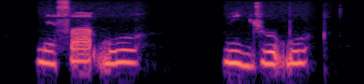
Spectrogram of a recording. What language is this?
Mundang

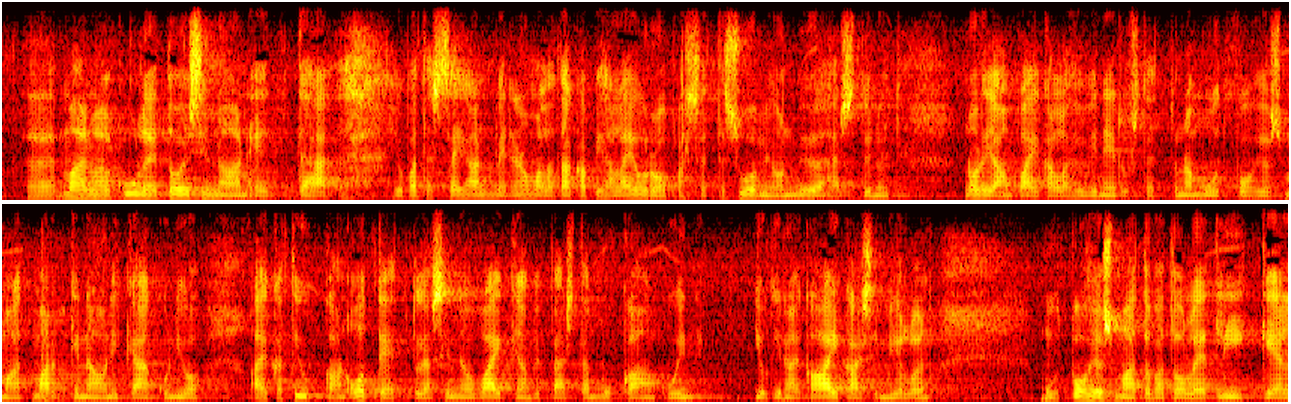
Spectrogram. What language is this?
Finnish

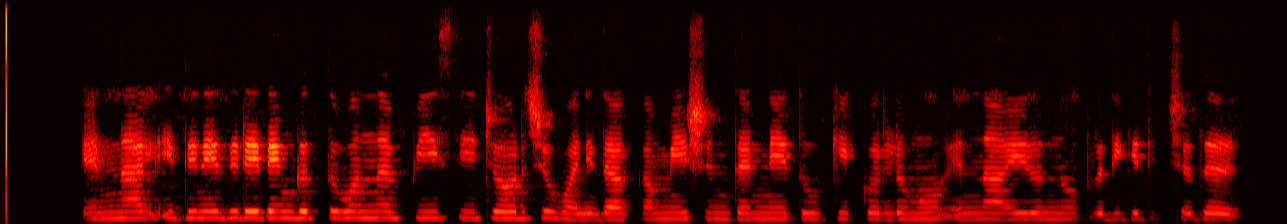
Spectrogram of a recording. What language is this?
Malayalam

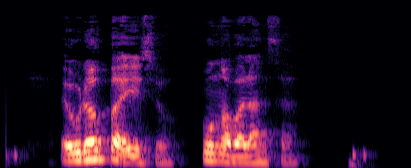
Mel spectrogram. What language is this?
Galician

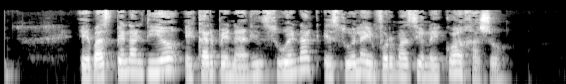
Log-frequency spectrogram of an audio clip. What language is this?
Basque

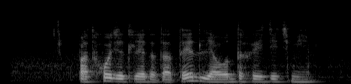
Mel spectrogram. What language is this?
Russian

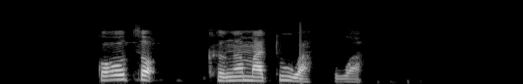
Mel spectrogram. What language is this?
Ngomba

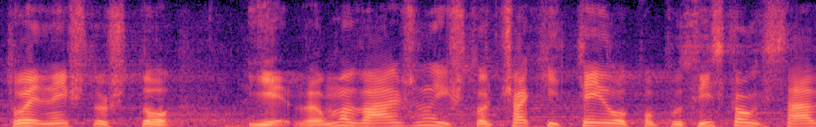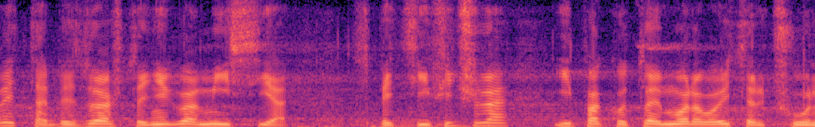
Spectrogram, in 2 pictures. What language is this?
Serbian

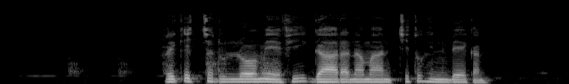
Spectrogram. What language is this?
Oromo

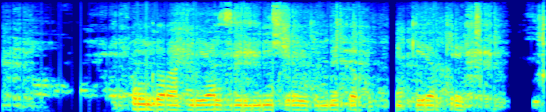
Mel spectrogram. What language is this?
Swahili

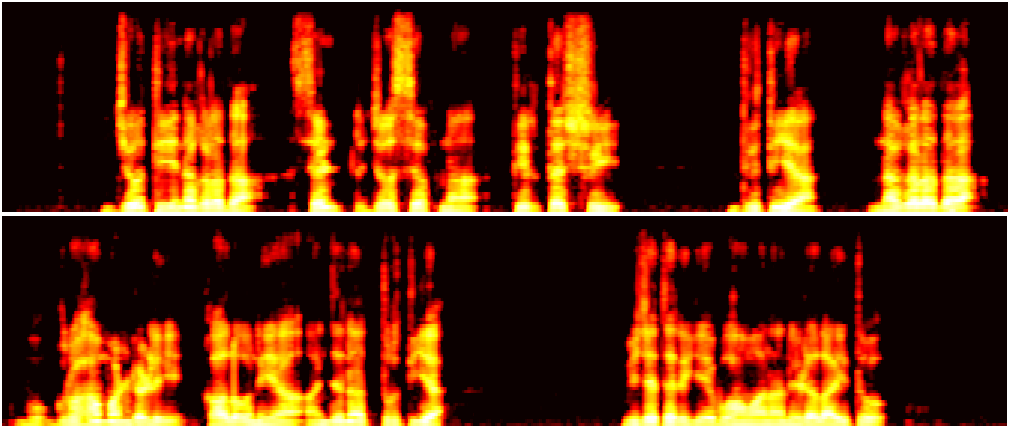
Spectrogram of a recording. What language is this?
Kannada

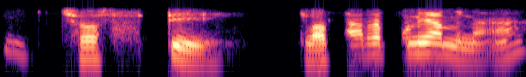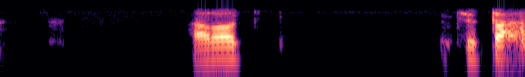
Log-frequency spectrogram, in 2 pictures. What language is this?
Santali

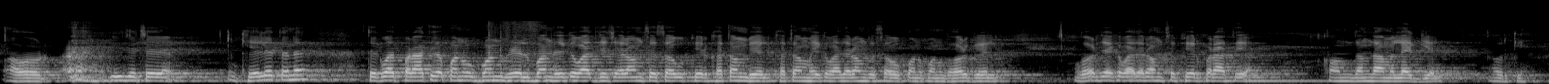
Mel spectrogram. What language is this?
Maithili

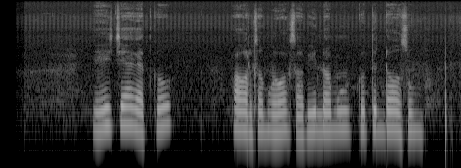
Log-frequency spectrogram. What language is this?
Kalenjin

